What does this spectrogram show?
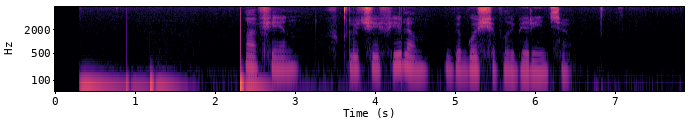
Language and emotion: Russian, sad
